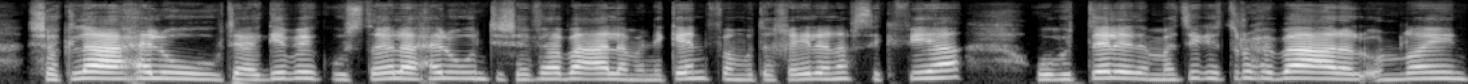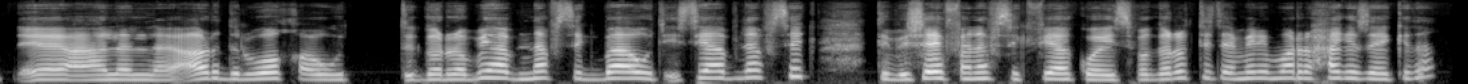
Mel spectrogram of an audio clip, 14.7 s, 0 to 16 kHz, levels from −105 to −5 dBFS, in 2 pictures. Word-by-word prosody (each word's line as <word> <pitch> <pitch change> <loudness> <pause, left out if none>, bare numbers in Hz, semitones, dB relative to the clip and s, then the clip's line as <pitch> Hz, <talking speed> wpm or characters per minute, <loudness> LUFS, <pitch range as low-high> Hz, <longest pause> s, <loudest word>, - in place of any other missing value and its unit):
شكلها 260 +4 +7
حلو 270 0 +2 0.2
وتعجبِك 245 +3 -2
وستايلها 245 +4 +1
حلو، 265 +2 -2
وأنتِ 250 -3 -8
شايفاها 225 +2 -2
بقى 245 -1 +4
على 240 -2 +3
مانيكان 220 +6 -2
فمُتخيلة 220 0 -4
نفسِك 245 -3 -7
فيها، 285 +4 +2 0.4
وبالتالي 250 +6 +3
لما 220 -3 -6
تيجي 270 +2 -7
تروحي 270 +2 -7
بقى 275 -1 +8
على 245 -2 +4
الonline 255 +3 -3
آآ 220 +1 +1
على 210 +2 -1
الأرض 235 +4 -2
الواقع، 240 0 -3
وتجربيها 220 +5 -4
بنفسِك 270 +1 -5
بقى، 270 +5 +2
وتقيسيها 285 +3 -3
بنفسِك، 310 +5 -5 0.4
تبقي 230 -2 -5
شايفة 255 +1 +4
نفسِك 255 -3 -4
فيها 245 -1 0
كويس، 210 -3 -3
فجربتِ 235 +7 -5
تعملي 270 0 -5
مرّة 275 0 -3
حاجة 280 0 -2
زي 250 -2 -4
كده؟ 270 +9 -12
250 Hz, 165 wpm, -23 LUFS, 220-270 Hz, 0.4 s, بقى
